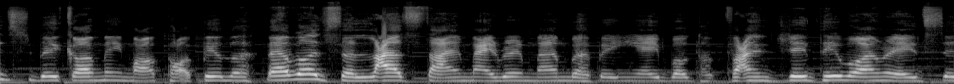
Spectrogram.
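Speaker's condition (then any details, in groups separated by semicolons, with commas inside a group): Cerebral palsy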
